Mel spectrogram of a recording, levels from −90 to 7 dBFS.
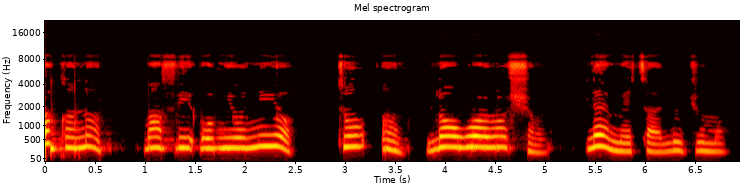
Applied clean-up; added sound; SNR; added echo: neural mask model DeepFilterNet 3.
